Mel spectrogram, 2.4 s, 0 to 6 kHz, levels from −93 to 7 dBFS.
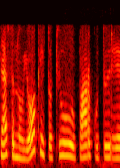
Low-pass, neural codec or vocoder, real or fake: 5.4 kHz; none; real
